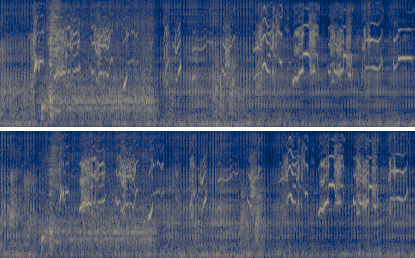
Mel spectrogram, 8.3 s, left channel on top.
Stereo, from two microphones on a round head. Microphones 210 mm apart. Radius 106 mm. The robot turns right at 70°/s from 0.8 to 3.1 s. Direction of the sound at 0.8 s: 60° left.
